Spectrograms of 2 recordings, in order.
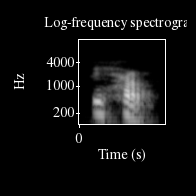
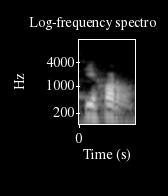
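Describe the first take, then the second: First: The r is thin, with a lighter vowel. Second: The r is thick, with a darker vowel. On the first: The speaker calls it right. "tipis karena harokatnya adalah kasroh" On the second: The speaker calls it wrong. "bukan sihor"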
